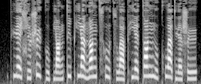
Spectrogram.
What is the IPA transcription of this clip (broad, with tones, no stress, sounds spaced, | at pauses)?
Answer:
pʰ ɥ ɛ˥˨ ɕ y˨˦ ʂ ɻ̩˥˨ k u˨˩ p j ɑ˨˦ ŋ t̪ i˦ pʰ j ä˥˨ n̪ ɑ˦ ŋ t͡sʰ u˥˨ t͡s w ä˨˩ pʰ j ɛ˥˨ t̪ ɑ˦ ŋ n̪ u˨˦ kʰ w ä˥˨ t̪ ɥ ɛ˨˦ ʂ ɻ̩˦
